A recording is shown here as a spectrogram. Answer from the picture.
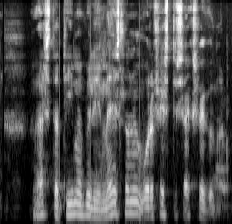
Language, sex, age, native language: Icelandic, male, 40-49, Icelandic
